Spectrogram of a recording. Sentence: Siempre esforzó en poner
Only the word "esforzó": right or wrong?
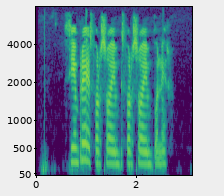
right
